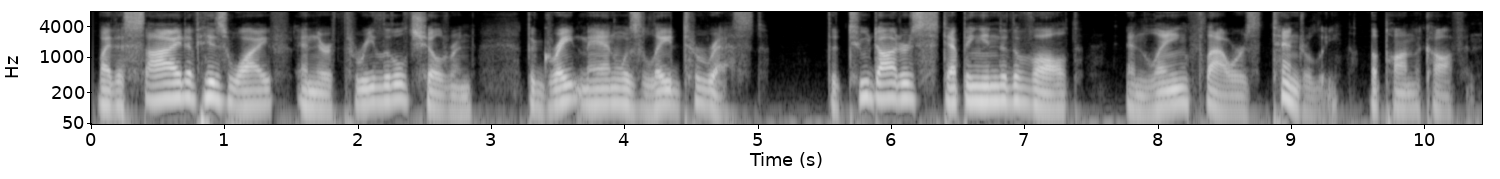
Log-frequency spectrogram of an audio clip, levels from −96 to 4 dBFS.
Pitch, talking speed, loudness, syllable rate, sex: 105 Hz, 185 wpm, -19 LUFS, 4.7 syllables/s, male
